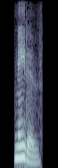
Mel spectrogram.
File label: "native", voice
